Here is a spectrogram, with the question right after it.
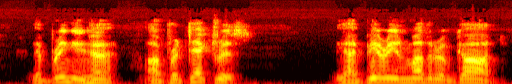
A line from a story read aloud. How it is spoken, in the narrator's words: someone cried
